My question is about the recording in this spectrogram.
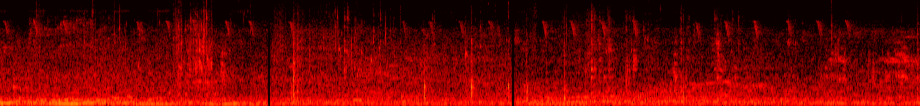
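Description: Hands washing vegetables in a steel basin of water: repeated splashing and sloshing, with light knocks against the bowl.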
